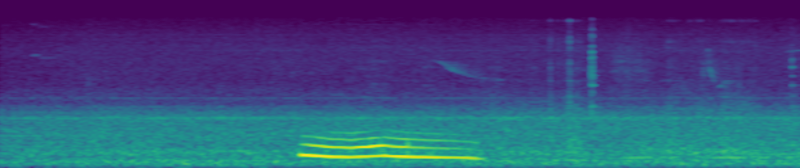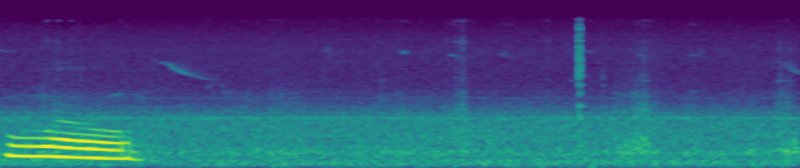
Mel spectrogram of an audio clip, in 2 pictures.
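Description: A woman's voice making two short hummed sounds, each one to one and a half seconds long and dipping in pitch at the end, over a faint steady hiss with a couple of light clicks.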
